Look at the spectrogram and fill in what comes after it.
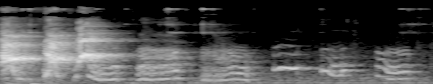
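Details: Miniature Pinscher puppy, two months old, and a Dachshund of one year six months meet: a quick burst of three harsh barks, then a run of thin, wavering whiny yips with falling and rising pitch.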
